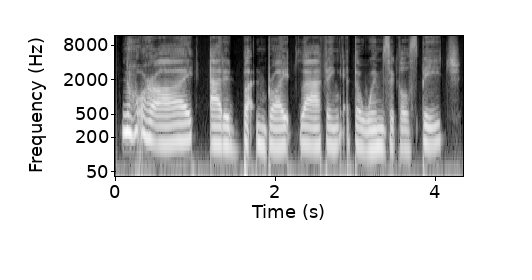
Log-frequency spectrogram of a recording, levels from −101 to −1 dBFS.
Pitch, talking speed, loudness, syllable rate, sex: 160 Hz, 140 wpm, -16 LUFS, 3.8 syllables/s, female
